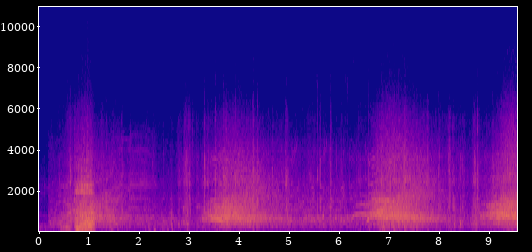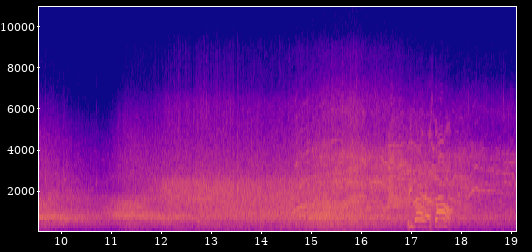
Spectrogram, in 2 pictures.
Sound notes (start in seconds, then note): 14.9 spectators scream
